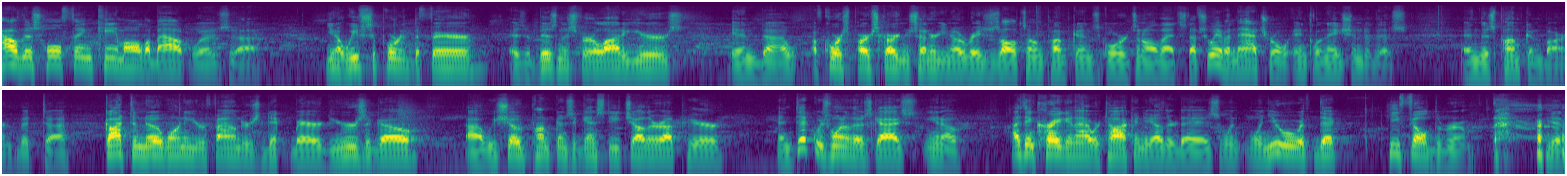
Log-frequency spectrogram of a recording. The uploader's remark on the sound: recorded onsite at The Canfield Fairgrounds!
